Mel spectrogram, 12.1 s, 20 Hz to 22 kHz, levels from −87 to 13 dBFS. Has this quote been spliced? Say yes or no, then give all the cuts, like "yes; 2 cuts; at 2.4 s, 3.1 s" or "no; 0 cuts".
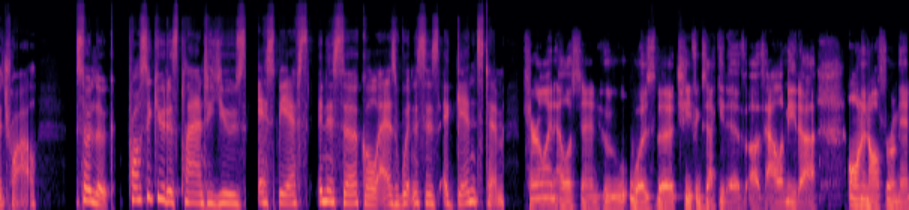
yes; 1 cut; at 6.9 s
